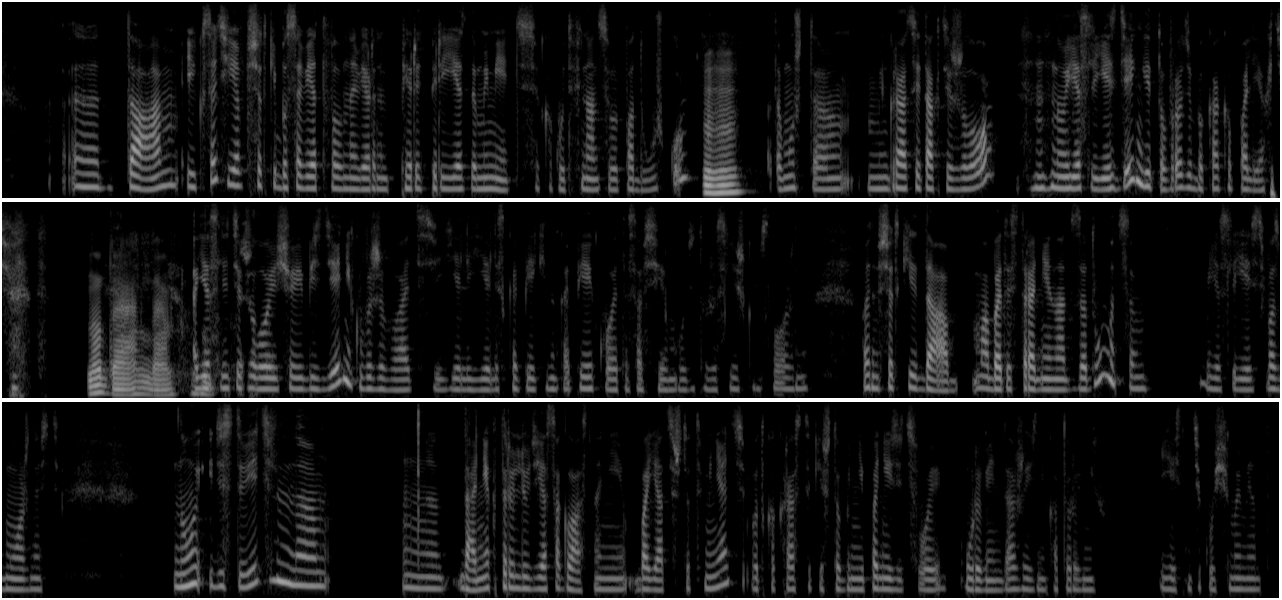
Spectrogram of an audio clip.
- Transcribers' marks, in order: chuckle; other background noise; chuckle; other noise; tapping
- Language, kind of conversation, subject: Russian, podcast, Что вы выбираете — стабильность или перемены — и почему?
